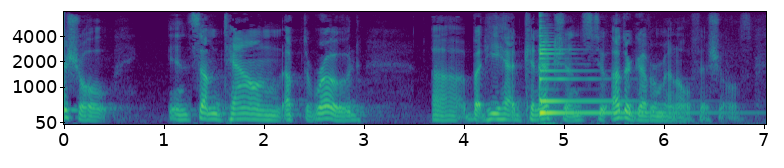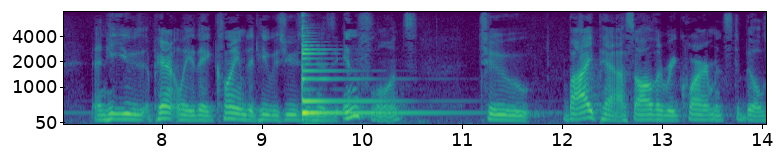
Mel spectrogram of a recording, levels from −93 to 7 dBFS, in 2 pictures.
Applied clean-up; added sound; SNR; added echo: none; Plucked string instrument; -4 dB; none.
